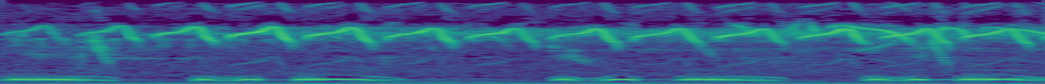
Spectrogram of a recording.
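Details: Loud, throaty dove coos from a fighting wild bird and its decoy, given in uneven clusters of two or three notes, over a continuous string of thin, high, repeated whistles.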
